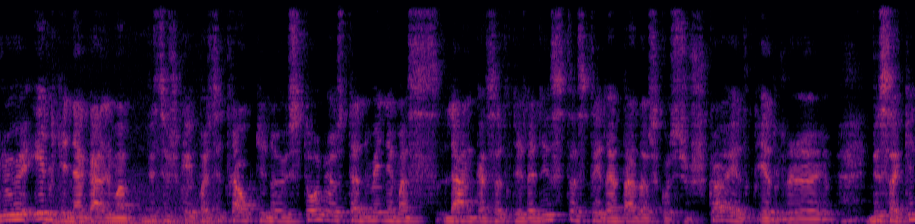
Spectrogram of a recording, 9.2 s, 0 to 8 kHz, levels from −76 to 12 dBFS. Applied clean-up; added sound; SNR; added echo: none; Wind; 11 dB; reverberation time 0.3 s.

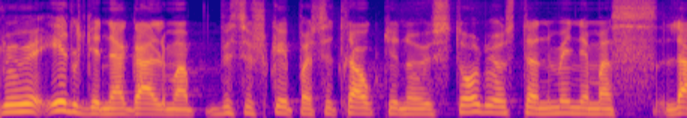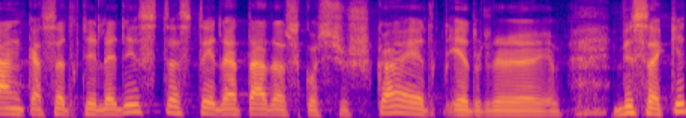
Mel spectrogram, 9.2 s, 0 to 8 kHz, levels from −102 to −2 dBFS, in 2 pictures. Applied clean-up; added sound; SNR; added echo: none; none; none; none.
